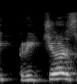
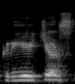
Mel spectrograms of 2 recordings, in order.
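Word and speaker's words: creatures: इसको भी क्रीचर्स बोलते हैं, क्रिएचर्स नहीं बोलते. Mind well, क्रीचर्स.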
